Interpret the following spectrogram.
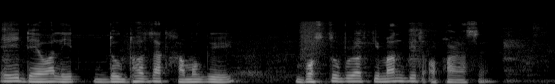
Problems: background sounds at intervals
